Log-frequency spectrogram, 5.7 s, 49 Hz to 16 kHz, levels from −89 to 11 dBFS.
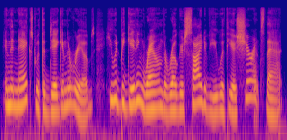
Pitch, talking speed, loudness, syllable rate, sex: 185 Hz, 240 wpm, -17 LUFS, 5.1 syllables/s, female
